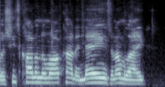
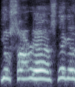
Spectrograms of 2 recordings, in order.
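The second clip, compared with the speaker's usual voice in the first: very high-pitched, shrill put-on woman's yell; 10 semitones higher than usual. Retelling what a woman said in a dispute over a phone: imitating someone yelling. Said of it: "the woman yelling".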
